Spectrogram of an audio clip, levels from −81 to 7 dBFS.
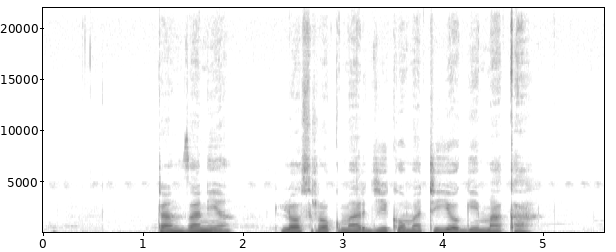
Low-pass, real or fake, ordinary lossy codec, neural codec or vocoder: none; real; none; none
